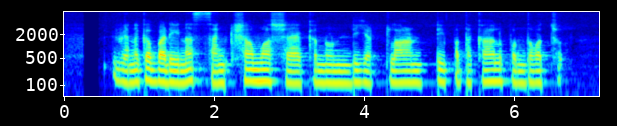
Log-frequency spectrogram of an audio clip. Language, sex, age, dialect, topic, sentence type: Telugu, male, 25-30, Southern, banking, question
